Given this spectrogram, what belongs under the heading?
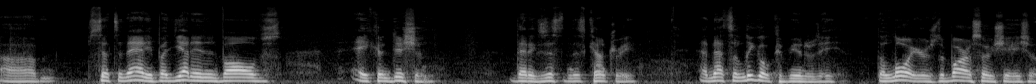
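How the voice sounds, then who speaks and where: A man with a fairly high, dark, mellow voice speaks at a moderate pace with ordinary pitch variation. His delivery is somewhat breathy, with long, frequent pauses. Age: 90s. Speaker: retired judge. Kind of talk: interview, personal recollection. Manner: halting, many fillers and repetitions.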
